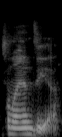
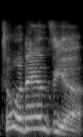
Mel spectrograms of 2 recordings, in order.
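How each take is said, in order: First: No extra syllable is added in the middle. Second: An extra syllable is added in the middle. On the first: The speaker calls it right. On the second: The speaker calls it wrong.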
